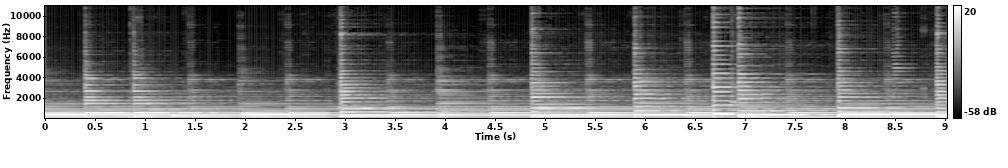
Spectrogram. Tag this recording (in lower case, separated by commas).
musical instrument, strum, acoustic guitar, playing acoustic guitar, plucked string instrument, music, guitar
